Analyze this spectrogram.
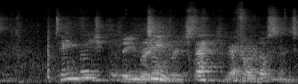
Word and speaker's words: Teignbridge: I've lived here for 4 years, I still don't know how to pronounce them. Teignbridge, thank you, everyone else knows.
